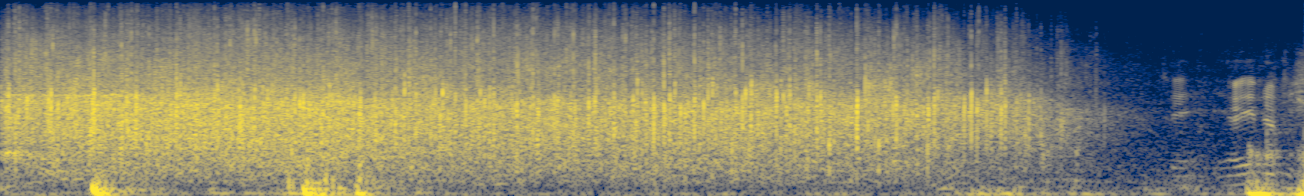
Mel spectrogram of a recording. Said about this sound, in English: Give him a big hand.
